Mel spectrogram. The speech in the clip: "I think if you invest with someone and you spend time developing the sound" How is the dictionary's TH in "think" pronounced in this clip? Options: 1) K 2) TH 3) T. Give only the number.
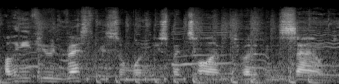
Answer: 2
